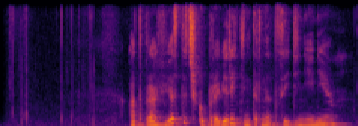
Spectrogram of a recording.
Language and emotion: Russian, positive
